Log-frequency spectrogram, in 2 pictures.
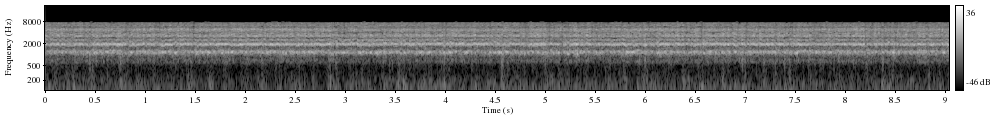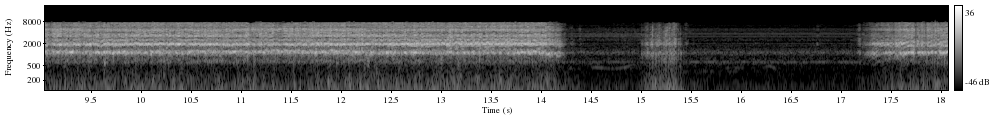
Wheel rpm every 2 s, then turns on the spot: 170, 170, 170, 170, 160, 170, 160, 30, 40.
14-16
